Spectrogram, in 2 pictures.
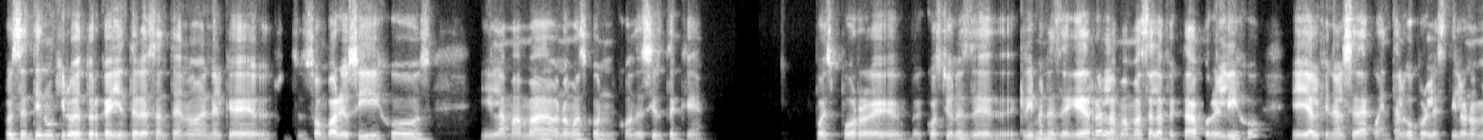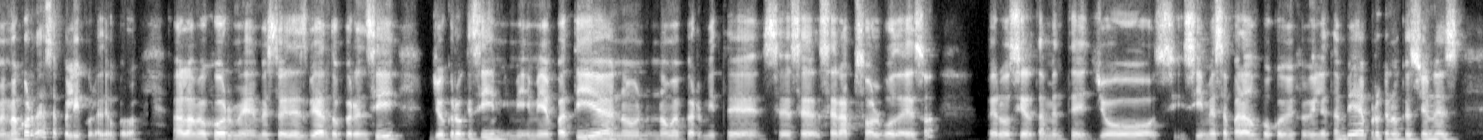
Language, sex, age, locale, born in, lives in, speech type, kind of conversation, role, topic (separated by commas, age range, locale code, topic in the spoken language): Spanish, male, 40-44, es-MX, Mexico, Mexico, conversation, unstructured, none, ¿Cómo te afecta escuchar historias de familias separadas por conflictos?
